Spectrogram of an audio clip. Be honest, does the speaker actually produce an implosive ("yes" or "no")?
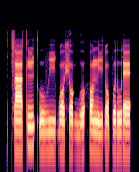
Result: yes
